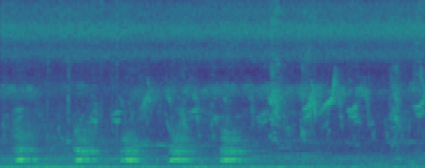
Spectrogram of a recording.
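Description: Birds calling: a run of short, low repeated notes about twice a second, then a few higher, quicker chirps over the last two seconds.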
